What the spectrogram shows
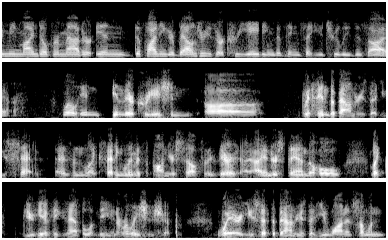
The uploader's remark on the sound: live call-in radio talk show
